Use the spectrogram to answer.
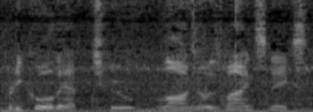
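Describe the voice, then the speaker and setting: A man's voice: medium pitch, moderate pace, gravelly. A man hosting a wildlife vlog, talking to viewers in an informal, enthusiastic, slangy way as he presents animals he finds. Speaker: host of a wildlife video series. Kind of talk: excited outdoor vlog narration to viewers. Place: outdoors at night, in the field in and around a city. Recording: outdoor night recording with insect and traffic noise.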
